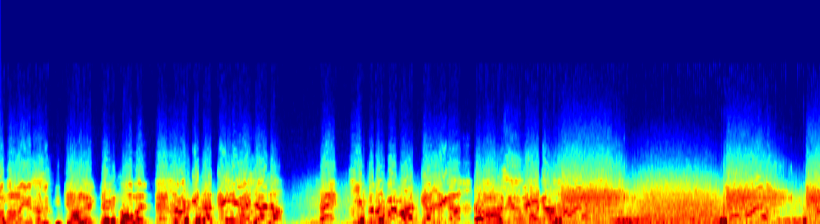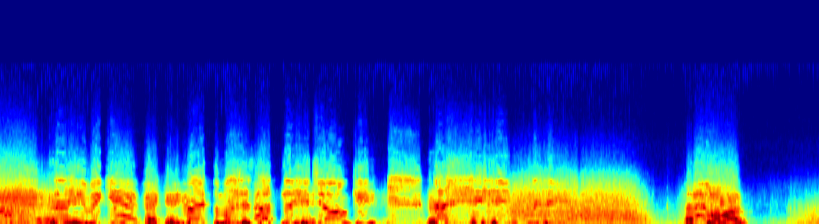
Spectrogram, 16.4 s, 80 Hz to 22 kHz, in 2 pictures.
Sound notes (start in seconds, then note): 7.0 slaps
